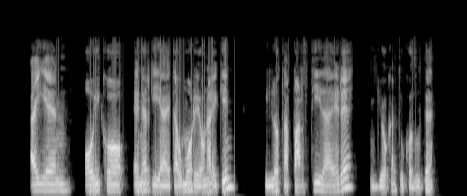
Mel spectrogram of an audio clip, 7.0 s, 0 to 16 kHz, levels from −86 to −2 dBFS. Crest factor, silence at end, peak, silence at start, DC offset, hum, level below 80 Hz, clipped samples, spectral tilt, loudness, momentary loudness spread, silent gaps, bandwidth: 18 dB; 0.5 s; 0 dBFS; 0.45 s; under 0.1%; none; -44 dBFS; under 0.1%; -6.5 dB/octave; -18 LUFS; 7 LU; 1.16-1.23 s, 3.76-3.97 s, 5.42-5.54 s; 7.8 kHz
